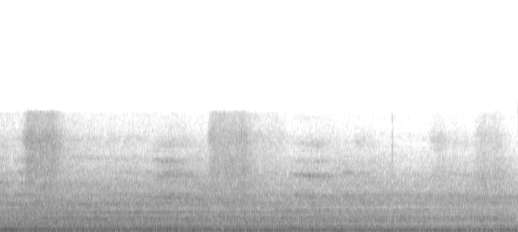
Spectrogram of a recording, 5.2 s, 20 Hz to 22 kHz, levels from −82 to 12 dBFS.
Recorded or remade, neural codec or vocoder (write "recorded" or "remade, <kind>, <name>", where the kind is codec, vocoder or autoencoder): recorded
